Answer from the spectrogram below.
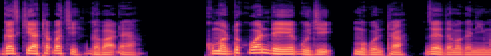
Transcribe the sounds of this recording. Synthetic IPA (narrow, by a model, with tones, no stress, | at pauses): ɡɐ˦s̬kʲɪ˦jaː˦ta˦ɓɐ˦t͡ʃeː˨ɡɐ˨baː˦ɗɐ˦ja˦ʔ | kʷʊ˦ma˦dʊ˦kwɐ˦nda˨ja˦ɡʷʊ˨d͡ʒi˦ | mʊ˨ɡʷʊ˨ntaː˦ | za˦˨zɐ˦ma˦ɡɐ˨niː˦maː˦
